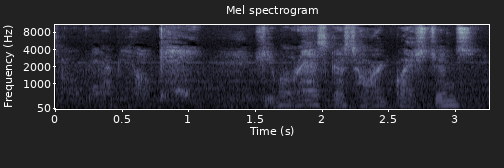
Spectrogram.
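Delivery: hushed giggly aside to his brother; whisper. Acted. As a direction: whisper it so Mommy won't hear. Piglet snickers a secret to brother.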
